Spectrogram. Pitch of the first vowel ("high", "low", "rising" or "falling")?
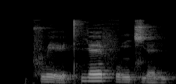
low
